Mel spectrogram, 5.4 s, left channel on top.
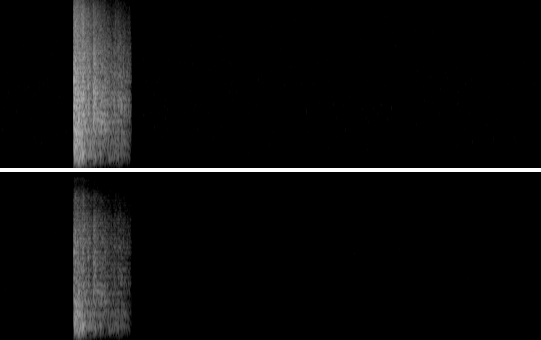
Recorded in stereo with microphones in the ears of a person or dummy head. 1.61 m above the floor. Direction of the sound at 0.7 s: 45° left (ahead or behind).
